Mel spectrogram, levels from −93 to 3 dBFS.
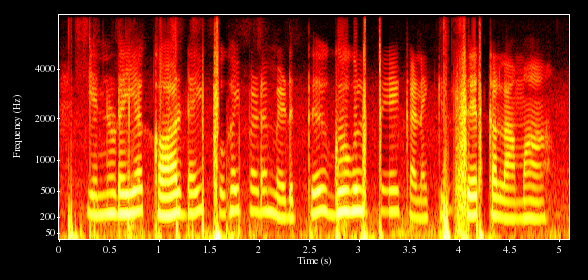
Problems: none marked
